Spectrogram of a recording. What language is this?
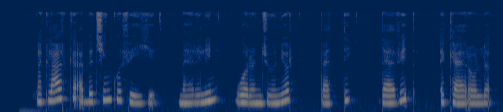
Italian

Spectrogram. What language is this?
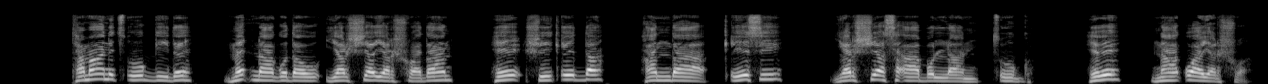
Dawro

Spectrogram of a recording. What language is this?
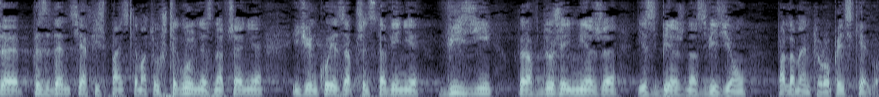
Polish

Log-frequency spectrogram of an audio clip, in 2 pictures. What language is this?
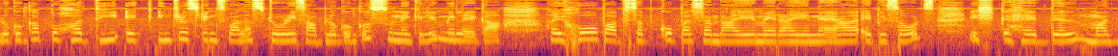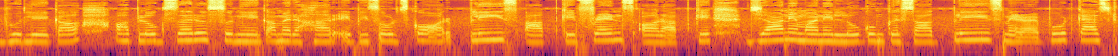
Hindi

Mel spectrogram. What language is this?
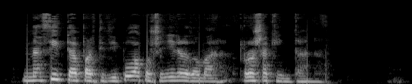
Galician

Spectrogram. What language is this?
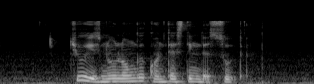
English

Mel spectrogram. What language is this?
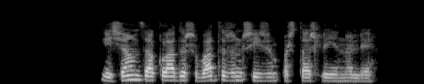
Mari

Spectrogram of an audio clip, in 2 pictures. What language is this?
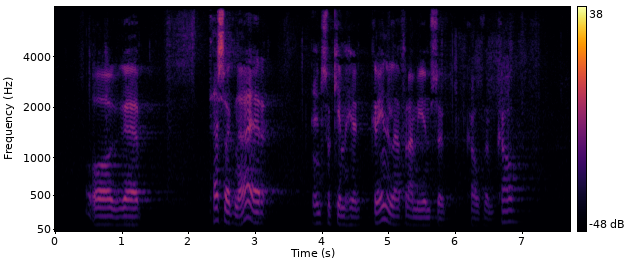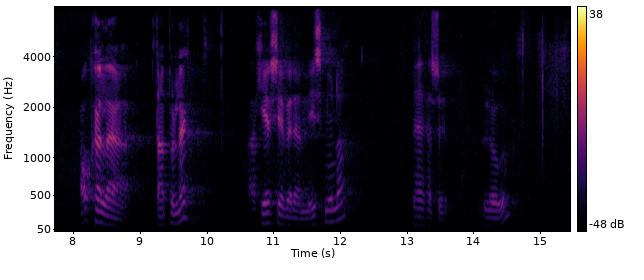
Icelandic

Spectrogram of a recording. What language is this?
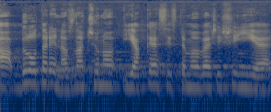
Czech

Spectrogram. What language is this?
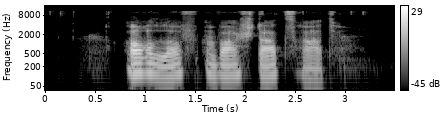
German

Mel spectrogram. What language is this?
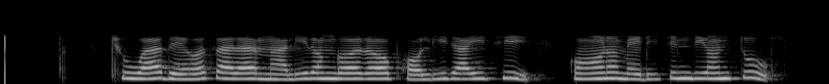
Odia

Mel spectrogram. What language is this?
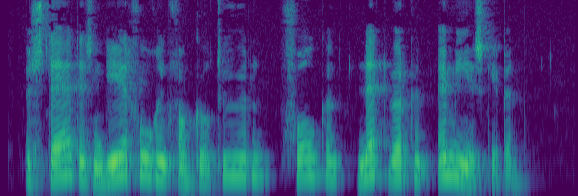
Western Frisian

